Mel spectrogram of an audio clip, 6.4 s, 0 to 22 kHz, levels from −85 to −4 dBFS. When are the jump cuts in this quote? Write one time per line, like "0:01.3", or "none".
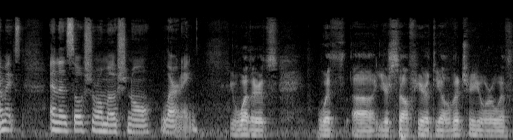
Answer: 0:02.9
